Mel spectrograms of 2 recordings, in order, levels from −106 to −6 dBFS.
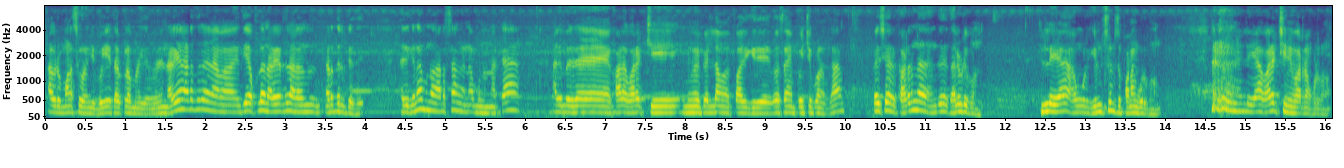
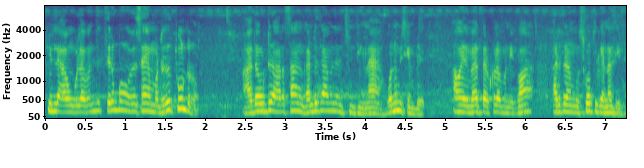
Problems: none marked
